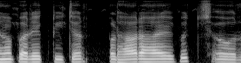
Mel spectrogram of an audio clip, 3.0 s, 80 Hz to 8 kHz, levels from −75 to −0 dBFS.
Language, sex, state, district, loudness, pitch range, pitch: Hindi, male, Punjab, Pathankot, -17 LUFS, 130-140 Hz, 135 Hz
